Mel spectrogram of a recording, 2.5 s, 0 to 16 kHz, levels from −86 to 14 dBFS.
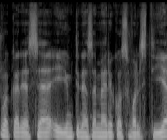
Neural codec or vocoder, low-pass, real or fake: none; 14.4 kHz; real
